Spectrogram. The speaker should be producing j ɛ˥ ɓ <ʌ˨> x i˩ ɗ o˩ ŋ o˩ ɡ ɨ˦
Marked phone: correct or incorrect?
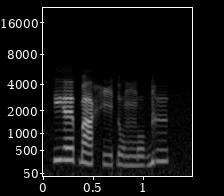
incorrect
